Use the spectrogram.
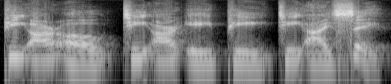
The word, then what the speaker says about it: protreptic: parenetic letter let me spell the word protreptic p r o t r e p t i c protreptic it's it's pronounced the word parenetic is p a r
